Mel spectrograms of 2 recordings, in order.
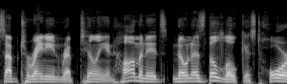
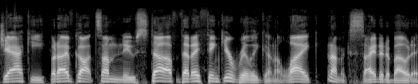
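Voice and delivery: ordinary delivery

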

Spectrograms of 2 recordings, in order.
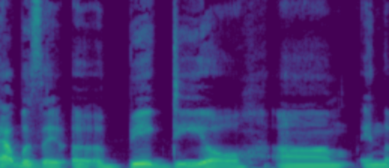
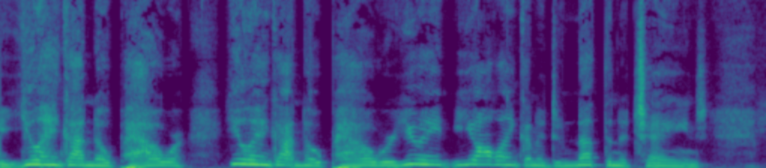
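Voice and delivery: put-on full-on shouting, repeated, raised and high-pitched; 8 semitones higher than usual. Retelling a meeting where a man starts yelling: imitating a man yelling. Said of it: "this guy starts yelling at me".

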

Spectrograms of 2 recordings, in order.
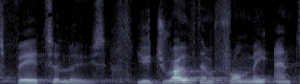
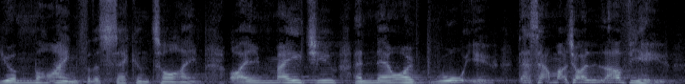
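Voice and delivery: soft, voiced, hushed stage whisper; 3 semitones higher, 5 dB quieter than usual. Retelling a story of a boy speaking to his boat: imitating a boy half-whispering. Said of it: "you could hear this boy whispering to this boat".

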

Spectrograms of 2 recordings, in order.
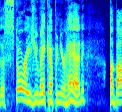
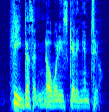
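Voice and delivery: put-on muttering under breath, lower and quieter; 9 semitones lower, 14 dB quieter than usual. Retelling what an older lady said about the boys: imitating someone muttering under her breath. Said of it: "she muttered this under her breath".

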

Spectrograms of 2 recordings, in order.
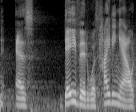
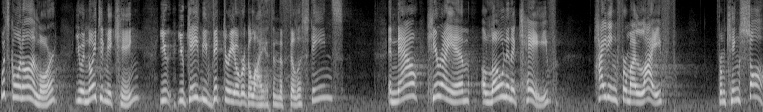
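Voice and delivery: mock, pitched-up complaint cried out; 8 semitones higher, 3 dB louder than usual. Acting out a complaint to God while hiding: David pouring out his complaint. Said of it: "pour out his complaint before the Lord".

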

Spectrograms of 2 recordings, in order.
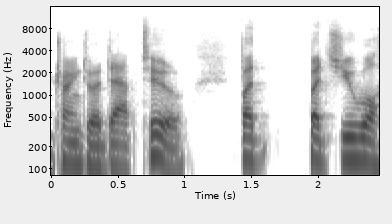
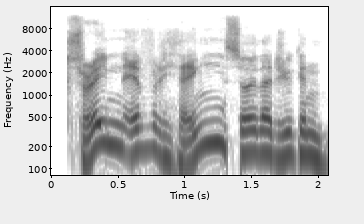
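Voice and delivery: put-on Austrian-sounding accent, pitched higher; 5 semitones higher than usual. Quoting Ido Portal's training advice: bad Ido Portal impression. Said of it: "that's not his accent at all".

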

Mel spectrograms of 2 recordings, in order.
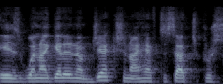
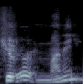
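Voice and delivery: rising, question-like tone on money; 3 semitones higher, 3 dB louder than usual. Teaching ways to probe on a sales call, demonstrating a rising up tone. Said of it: "like just like with an up tone".

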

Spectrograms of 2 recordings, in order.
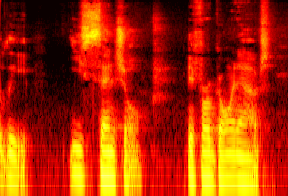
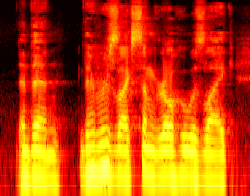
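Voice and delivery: normal talking voice

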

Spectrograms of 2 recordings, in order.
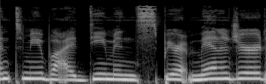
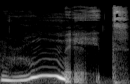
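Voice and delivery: creepy put-on voice, higher; 4 semitones higher than usual. Retelling a phone call from a roommate caller: imitating a creepy caller. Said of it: "unbelievably creepy the way he sounded".

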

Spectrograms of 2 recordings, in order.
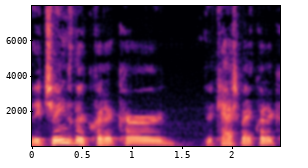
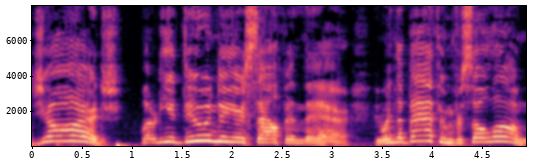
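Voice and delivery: put-on higher New York Queens accent; 6 semitones higher, 4 dB louder than usual.

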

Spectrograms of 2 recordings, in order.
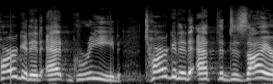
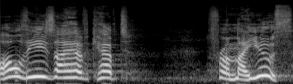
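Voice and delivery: put-on nervous speech, higher pitched; 3 semitones higher than usual. Imagining how a man replied once things went upside down, acting out nervous speech. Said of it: "clears his throat and says nervously".

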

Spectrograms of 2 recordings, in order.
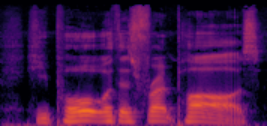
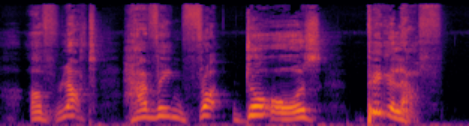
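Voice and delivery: very high, raised, cross and grumpy tone; 10 semitones higher, 7 dB louder than usual. A stuck bear answers the one pulling him, crossly. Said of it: "said Pooh crossly".

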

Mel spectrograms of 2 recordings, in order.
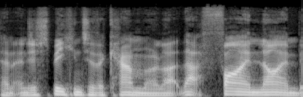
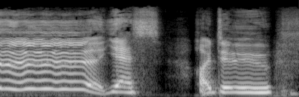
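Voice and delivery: high, slow, hurt mock whimper. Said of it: "and you go".

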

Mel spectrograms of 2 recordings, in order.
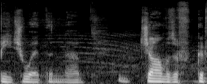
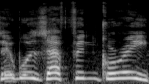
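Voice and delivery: put-on shrill, very high, long-dragged yelling scream. Retelling Rosario's answer about the fried chicken: imitating Rosario screaming. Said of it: "She just screamed it out".

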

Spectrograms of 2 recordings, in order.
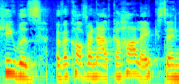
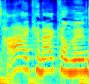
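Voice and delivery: put-on American accent, higher; 5 semitones higher than usual. Recalling a knock at the family's door, the speaker imitates Craig Ledbetter's American voice. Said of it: "and the American voice".

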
